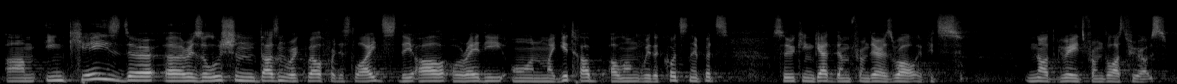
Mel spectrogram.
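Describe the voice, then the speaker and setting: A young man from Croatia gives a technical talk at a conference and walks the audience through examples step by step. His voice sits a little high for a man. The sound carries a long hall reverb. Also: fairly even intonation, moderate pace. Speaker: conference speaker.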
